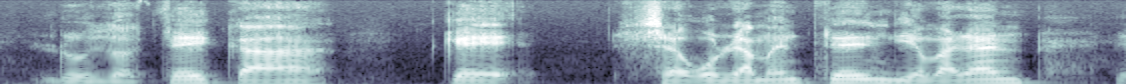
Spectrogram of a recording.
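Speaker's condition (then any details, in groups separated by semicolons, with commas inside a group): Condition akin to cerebral palsy, acquired after age three; lasting sequelae from an event or accident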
